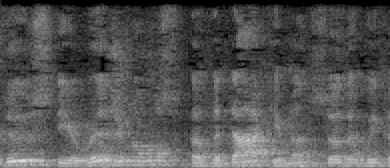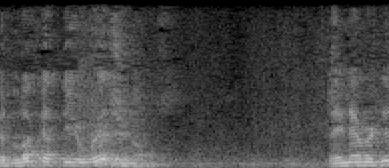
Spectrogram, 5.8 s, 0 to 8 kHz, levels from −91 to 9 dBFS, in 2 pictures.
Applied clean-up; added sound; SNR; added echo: none; none; none; none.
